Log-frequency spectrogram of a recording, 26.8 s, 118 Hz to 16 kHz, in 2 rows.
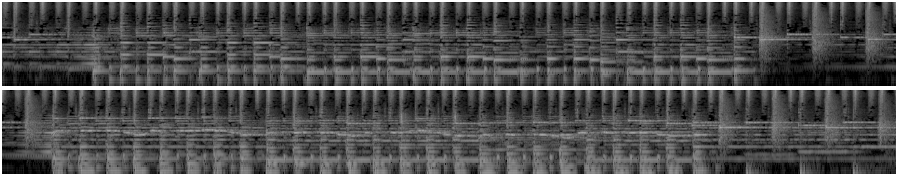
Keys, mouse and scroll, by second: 0.1 click, 4.0 i, 7.3 click, 17.7 click, 18.7-19.0 typing, 19.9 click, 23.7 click.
